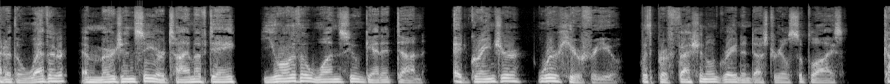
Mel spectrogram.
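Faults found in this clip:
Microphone overload at 0.00–2.32 s, 2.72–3.98 s, 4.54–5.15 s, 5.45–5.76 s (just before "for you"), 6.43–7.37 s (just after "for you"), 7.93–8.17 s and 8.84 s to end. Harsh, crackly edge on loud syllables. Likely cause: mic input gain too high, peaks driven about 3 to 9 dB past converter full scale and flattened. Worst at 5.45–5.76 s, roughly a tenth of samples clipped.

Microphone volume stepped down at 3.02 s and 7.07 s. Sudden level drop of about 2 dB, speech and background together, each inside an ongoing clipped stretch. Likely cause: call software's input gain control reacting to clipping and lowering device volume in one step. Too small to end the overload, which continues after both steps.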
